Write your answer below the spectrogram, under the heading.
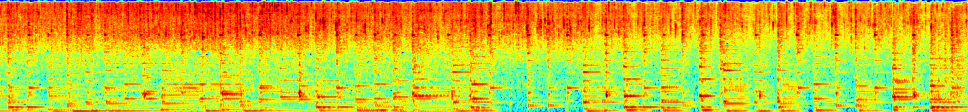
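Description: Slabs of tofu frying in hot cooking oil, a steady crackling sizzle, under background music with a plain bass line.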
